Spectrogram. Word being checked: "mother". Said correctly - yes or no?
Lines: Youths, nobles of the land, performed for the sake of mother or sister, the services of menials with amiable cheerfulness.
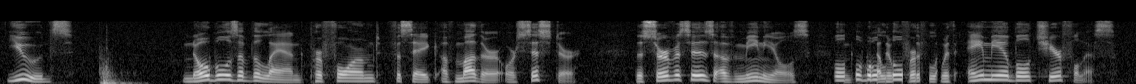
yes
